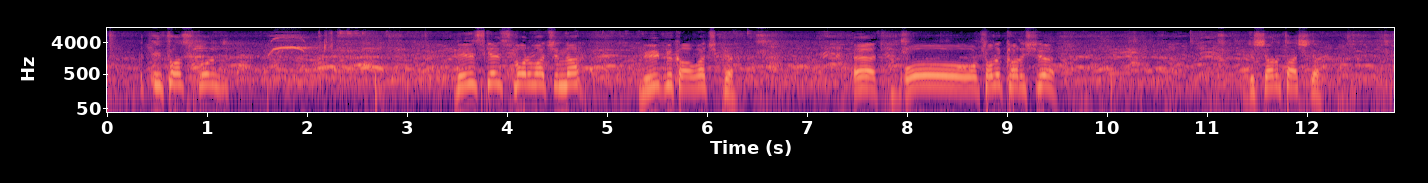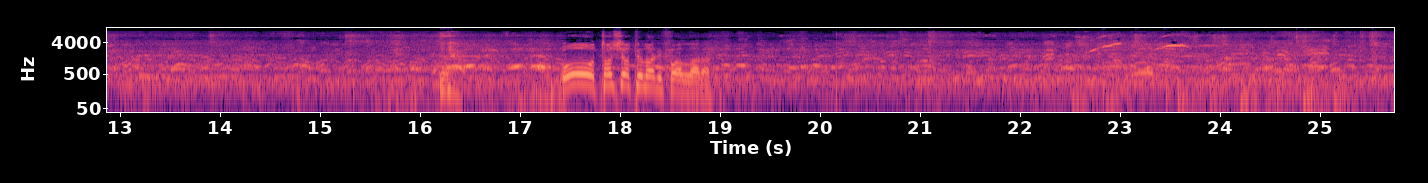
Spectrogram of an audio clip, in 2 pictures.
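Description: A crowd clamours and murmurs outdoors.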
